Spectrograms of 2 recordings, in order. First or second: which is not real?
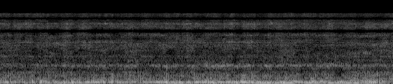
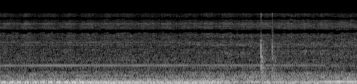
first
